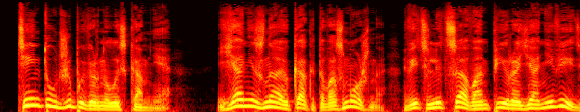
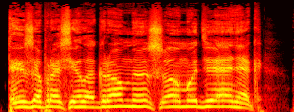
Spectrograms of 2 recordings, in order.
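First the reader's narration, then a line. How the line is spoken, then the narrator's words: Werewolf growling. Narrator (Russian): зарычал оборотень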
